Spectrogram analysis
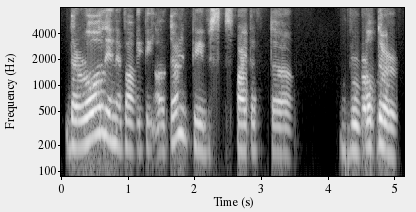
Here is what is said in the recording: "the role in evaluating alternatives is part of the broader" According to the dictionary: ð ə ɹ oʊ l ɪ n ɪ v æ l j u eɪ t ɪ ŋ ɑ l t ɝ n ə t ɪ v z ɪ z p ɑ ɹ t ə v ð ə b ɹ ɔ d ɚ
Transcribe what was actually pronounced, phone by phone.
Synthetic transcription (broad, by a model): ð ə ɹ oʊ l ɪ n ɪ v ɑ j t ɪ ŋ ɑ l t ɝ n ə t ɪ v s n s p ɑ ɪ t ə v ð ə b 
